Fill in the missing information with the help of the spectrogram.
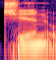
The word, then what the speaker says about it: Qin: So his name, we were saying Qin or something like that, Q-I-N, or Q-I-N. – Q-I-N. – It's actually pronounced Qin. – Okay. – Yeah, Q-I-N is pronounced Qin, and this is the Qin dynasty, and that becomes China.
